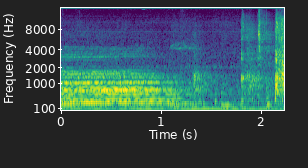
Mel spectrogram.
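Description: A group of women sing together in harmony and the final chord fades out.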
